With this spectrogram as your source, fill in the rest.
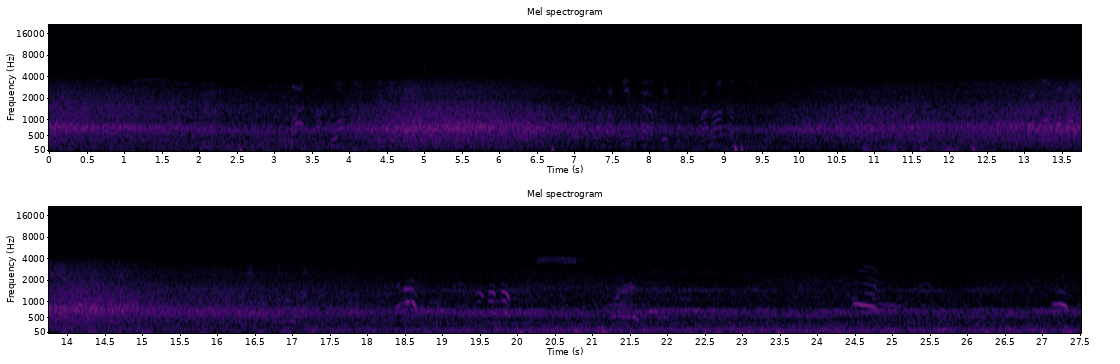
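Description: A large stadium crowd roars steadily, swelling and easing in waves.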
